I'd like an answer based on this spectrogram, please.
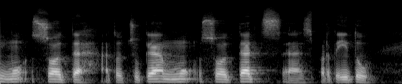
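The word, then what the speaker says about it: مؤصدة: dimatikan ataupun di sukun maka cara membacanya bukan much saudatun tapi muksodah atau juga much seperti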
